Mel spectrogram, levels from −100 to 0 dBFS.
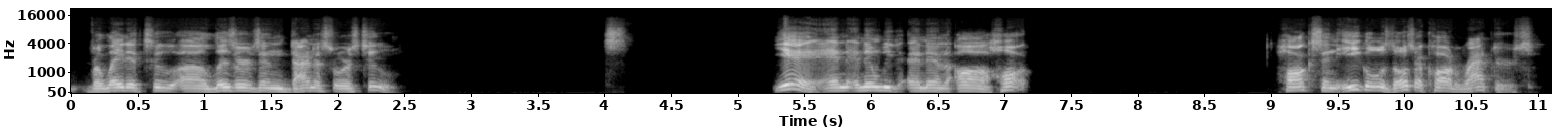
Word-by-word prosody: related 145 +4 +1
to, 140 -3 -3
uh, 130 -1 -1
lizards 145 +2 0
and 125 -5 -2
dinosaurs, 125 -3 -3
too. 335 -2 -4 1.6
S - - -6 1.1
Yeah, 425 +4 +8
and 155 - +2
and 145 - -2
then 160 0 +4
we 155 -1 +2
and 135 0 -3
then, 135 -2 -3
uh, 130 -1 0
hawk - - -2 1.9
hawks 155 +2 +2
and 270 - -2
eagles, 325 +2 +3
those - - 0
are - - -3
called - - -2
raptors. - - -6
145 Hz, 130 wpm, -23 LUFS, 130-160 Hz, 1.9 s, Yeah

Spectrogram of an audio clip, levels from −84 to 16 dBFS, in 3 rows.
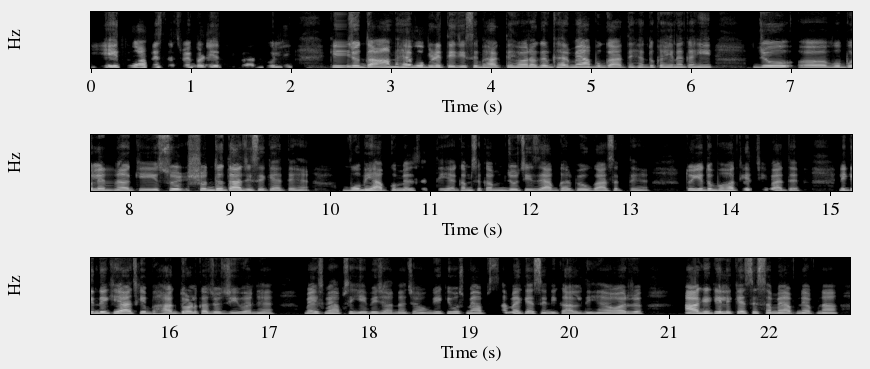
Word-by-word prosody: ये 240 0 +7
तो 260 -1 -2
आपने 245 +1 0
सच 310 +2 -21
में 220 - -1
बड़ी 185 -1 -1
अच्छी 170 - -2
बात 155 +1 -8
बोली 160 +2 -7 0.4
कि 235 0 +1
जो 275 - +6
दाम 255 +5 +4
हैं 240 -2 +5
वो 255 - +6
बड़े 225 +1 +3
तेज़ी 210 -1 +1
से 230 +2 -1
भागते 195 +1 0
हैं 250 - +1
और 255 - +4
अगर 255 +2 +3
घर 225 -3 +1
में 250 +4 +1
आप 265 -3 +3
उगाते 180 -3 0
हैं 230 +2 -3
तो 250 - -2
कहीं 245 +1 -1
न 250 0 -1
कहीं 245 +1 -1 0.5
जो 260 - +6
अ, 200 -3 -1
वो 225 +4 -1
बोले 245 +5 +2
ना 205 -6 -1
कि 200 -1 -1
शु 240 +2 +3
शुद्धता 270 0 +4
जिसे 195 -3 -2
कहते 165 -3 -4
हैं, 165 -1 -7 0.4
वो 255 +6 +2
भी 275 +2 +3
आपको 180 0 -3
मिल 160 -2 -3
सकती 165 +1 -13
है 165 - -4
कम 215 +4 -5
से 220 - -6
कम 225 -2 -5
जो 205 0 0
चीज़ें 195 -1 -2
आप 180 - 0
घर 180 0 -3
पर 185 - -6
उगा 175 -4 -1
सकते 160 -1 -10
हैं, 170 -3 -10 0.4
तो 260 - -2
ये 255 0 +3
तो 265 - +1
बहुत 220 -1 -1
ही - - +2
अच्छी 205 - -18
बात 160 0 -2
है। 145 - -6 0.4
लेकिन 245 +2 0
देखिए 245 +2 +4
आज 220 -2 +5
के 245 - +1
भाग-दौड़ 205 0 0
का 205 0 0
जो 215 +2 0
जीवन 175 0 -3
है, 155 -2 -5 0.3
मैं 220 - 0
इसमें 240 +1 0
आपसे 230 +1 -3
ये 175 -4 -1
भी 215 - 0
जानना 170 -3 -4
चाहूँगी 185 +5 -5
कि 240 - -5
उसमें 255 +1 -2
आप 265 -3 -4
समय 215 +1 -4
कैसे 175 -1 -1
निकालती 160 0 -4
हैं? 180 0 -1
और 175 0 0 0.4
आगे 225 +5 +7
के 235 0 +4
लिए 215 -1 +2
कैसे 195 +1 +1
समय 185 -3 -1
आपने 175 +1 -1
अपना 175 +1 -3
210 Hz, 255 wpm, -22 LUFS, 180-240 Hz, 0.5 s, ये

